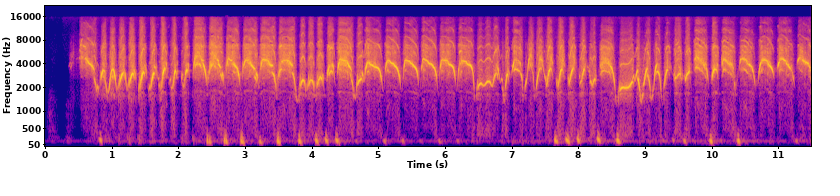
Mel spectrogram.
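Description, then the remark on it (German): A human voice imitates a skylark's song: a loud, unbroken stream of rapid trilling chirps and high whistles that tumble on without pause for over ten seconds, with no talking. “Die Feldlerche.”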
